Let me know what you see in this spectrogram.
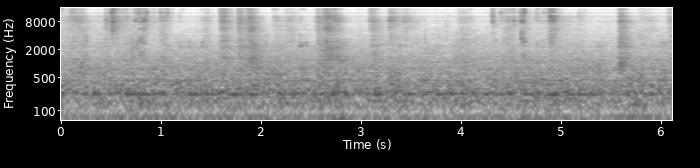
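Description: A person chewing a mouthful of food with lips closed, with soft wet mouth clicks and smacks coming every half second or so, over a steady low hum.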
